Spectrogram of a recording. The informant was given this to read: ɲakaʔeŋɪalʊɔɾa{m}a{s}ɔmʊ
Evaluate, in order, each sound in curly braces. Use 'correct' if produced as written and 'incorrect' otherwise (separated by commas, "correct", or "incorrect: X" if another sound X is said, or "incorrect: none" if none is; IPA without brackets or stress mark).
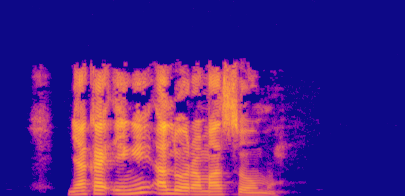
correct, correct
